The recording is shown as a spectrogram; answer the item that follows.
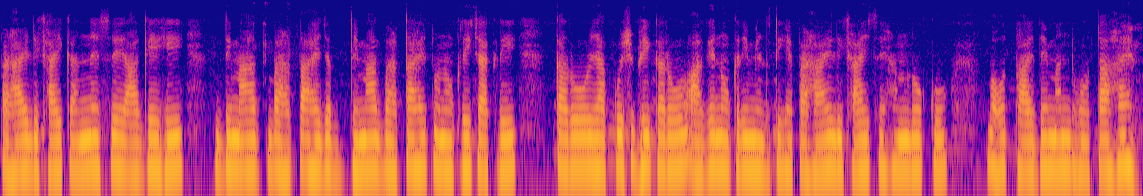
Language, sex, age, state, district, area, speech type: Hindi, female, 45-60, Uttar Pradesh, Pratapgarh, rural, spontaneous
